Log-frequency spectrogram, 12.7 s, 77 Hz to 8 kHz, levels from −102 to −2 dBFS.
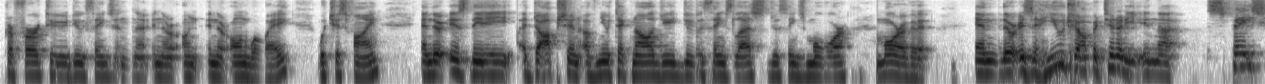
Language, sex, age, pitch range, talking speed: English, male, 40-59, 120-140 Hz, 200 wpm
